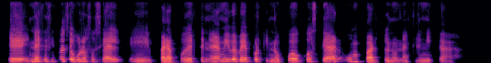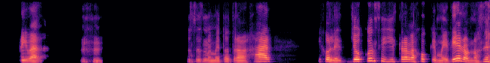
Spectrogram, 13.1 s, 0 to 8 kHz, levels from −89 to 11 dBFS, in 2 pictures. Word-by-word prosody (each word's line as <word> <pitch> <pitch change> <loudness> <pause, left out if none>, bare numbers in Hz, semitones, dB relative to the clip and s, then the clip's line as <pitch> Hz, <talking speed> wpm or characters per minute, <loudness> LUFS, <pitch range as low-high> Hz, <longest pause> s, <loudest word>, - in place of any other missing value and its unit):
Eh, 205 -1 0
necesito 235 +3 -5
el 275 - -7
seguro 225 -3 -1
social, 215 -1 -5
eh, 195 -4 -10
para 190 -1 +1
poder 195 -1 -5
tener 200 0 -11
a 205 - -3
mi 230 +2 -5
bebé 240 -1 +1
porque 245 -5 -5
no 185 0 -9
puedo 200 +1 -2
costear 225 -2 -4
un 225 -2 -10
parto 190 -1 -2
en 190 - -7
una 175 +1 -13
clínica 175 -1 -15 0.7
privada, 195 -4 +3 0.5
ujú 205 -5 -11 1.1
entonces 215 0 -10
me 200 -2 -5
meto 195 +2 -4
a 215 - -6
trabajar. 220 +6 +3 0.6
Híjole, 210 -6 +2
yo 255 +3 +8
conseguí 300 -4 0
el 235 - -9
trabajo 260 +1 +3
que - - -4
me 175 -3 -2
dieron, 265 - +7
o 185 - -2
sea, 245 +6 0
210 Hz, 175 wpm, -20 LUFS, 190-235 Hz, 1.1 s, yo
